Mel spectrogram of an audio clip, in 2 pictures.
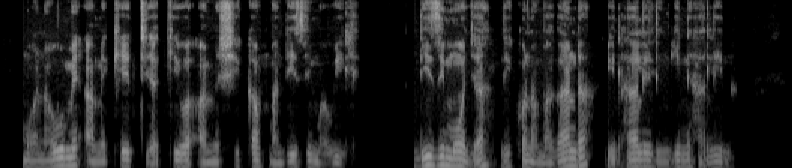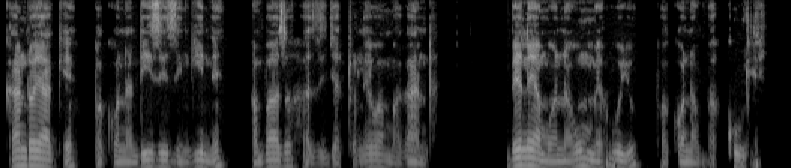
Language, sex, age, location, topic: Swahili, male, 25-35, Kisii, agriculture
